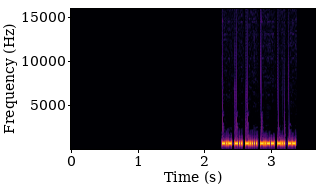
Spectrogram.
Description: Morse code, heard as a keyed tone, about 78 wpm, 700 Hz. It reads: KD6YDM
